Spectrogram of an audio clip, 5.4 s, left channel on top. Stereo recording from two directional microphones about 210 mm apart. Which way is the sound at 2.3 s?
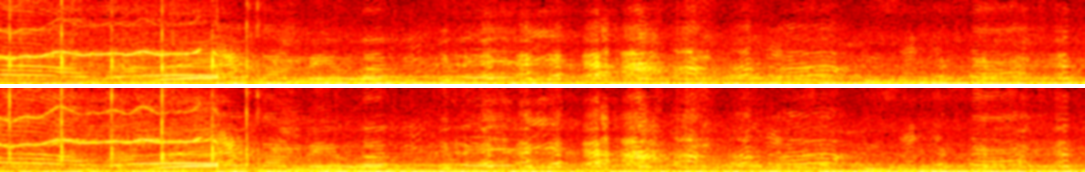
30° right (ahead or behind).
